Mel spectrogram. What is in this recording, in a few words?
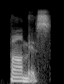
"pumice", Indian; Dictionary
